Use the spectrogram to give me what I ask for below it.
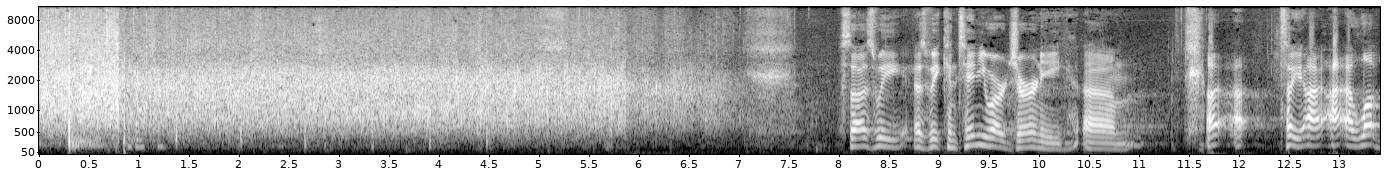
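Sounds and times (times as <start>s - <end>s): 
audience applause: 0.0s - 7.1s
speech: 8.1s - 13.4s.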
